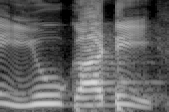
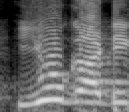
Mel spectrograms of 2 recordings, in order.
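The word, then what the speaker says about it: युगादी: कर्नाटक में वाई से स्पेलिंग शुरू होती है नए साल को, YUGADI, युगाडी कहा जाता है। दोनों का प्रोनाउंसिएशन युगाडी युगाडी ही है।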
